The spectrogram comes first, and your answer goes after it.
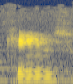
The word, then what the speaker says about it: Cannes: I mean, it won the I don't remember how to pronounce it, but Academy? Cannes Film Festival. Cannes? Cannes, oh, right, yeah, right. Yeah, Cannes.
